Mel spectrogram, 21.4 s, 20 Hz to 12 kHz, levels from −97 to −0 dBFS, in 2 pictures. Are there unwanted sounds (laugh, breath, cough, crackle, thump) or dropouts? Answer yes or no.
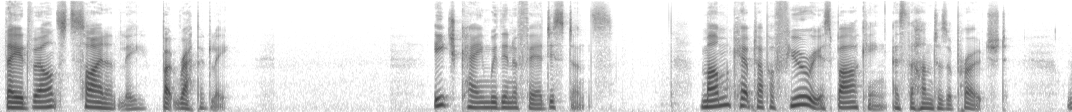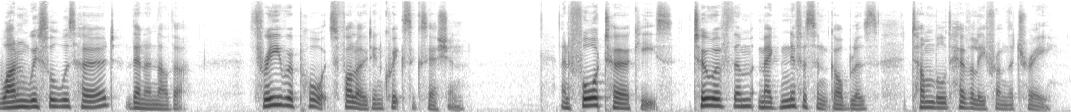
no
